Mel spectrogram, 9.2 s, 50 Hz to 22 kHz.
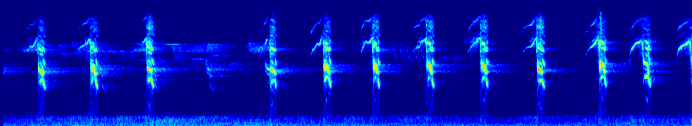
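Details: Golden eagle at a nest on an Estonian live camera, 3 June 2020 at 6:53 pm, as a huge prey item is brought in: high, thin, downward-slurred yelps repeated about every 0.7 seconds, twelve in all, over quiet low background noise.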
